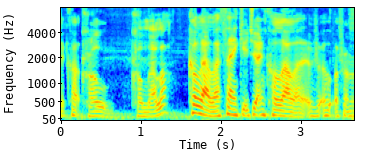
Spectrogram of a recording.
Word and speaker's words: Colella: I can't pronounce it. Colella? Colella, thank you, Jen Colella from Urban Cowboy, and he's got Sal Viviano, who's been in a lot of shows.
